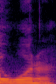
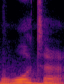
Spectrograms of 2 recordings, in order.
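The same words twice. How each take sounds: First: The t is softened, American style. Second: The t is clearly pronounced. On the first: "America will say water" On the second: "So we pronounce the T"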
